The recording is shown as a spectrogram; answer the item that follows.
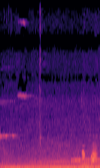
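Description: Road traffic running steadily as a low rumble, with one passing vehicle's engine note rising in pitch from about halfway through and then holding.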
